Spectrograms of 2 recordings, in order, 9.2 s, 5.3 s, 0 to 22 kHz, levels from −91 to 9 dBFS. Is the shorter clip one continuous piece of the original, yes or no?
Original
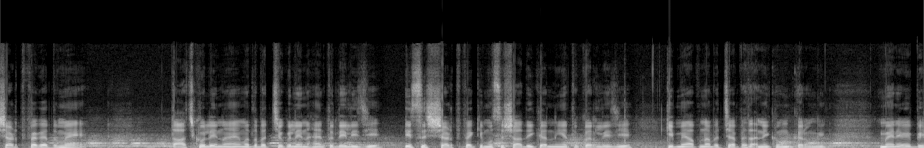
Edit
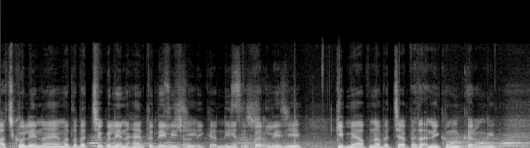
no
